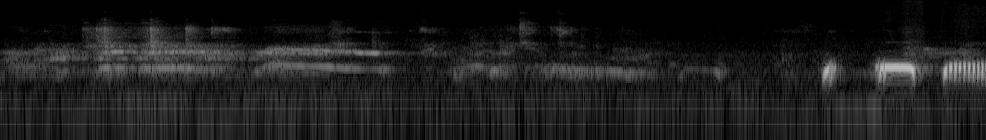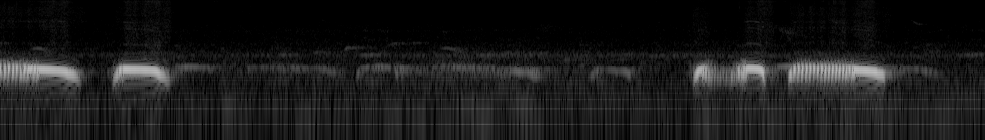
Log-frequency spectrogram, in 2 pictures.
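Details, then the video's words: Spotted dove calling in the mountains and forest of Dong Nai, Vietnam; quick short coos leading into a long purring coo, repeated twice, softer bird notes and distant cooing in between. "Tiếng chim cu gáy thúc và gáy gọi vang cả núi rừng Đồng Nai"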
